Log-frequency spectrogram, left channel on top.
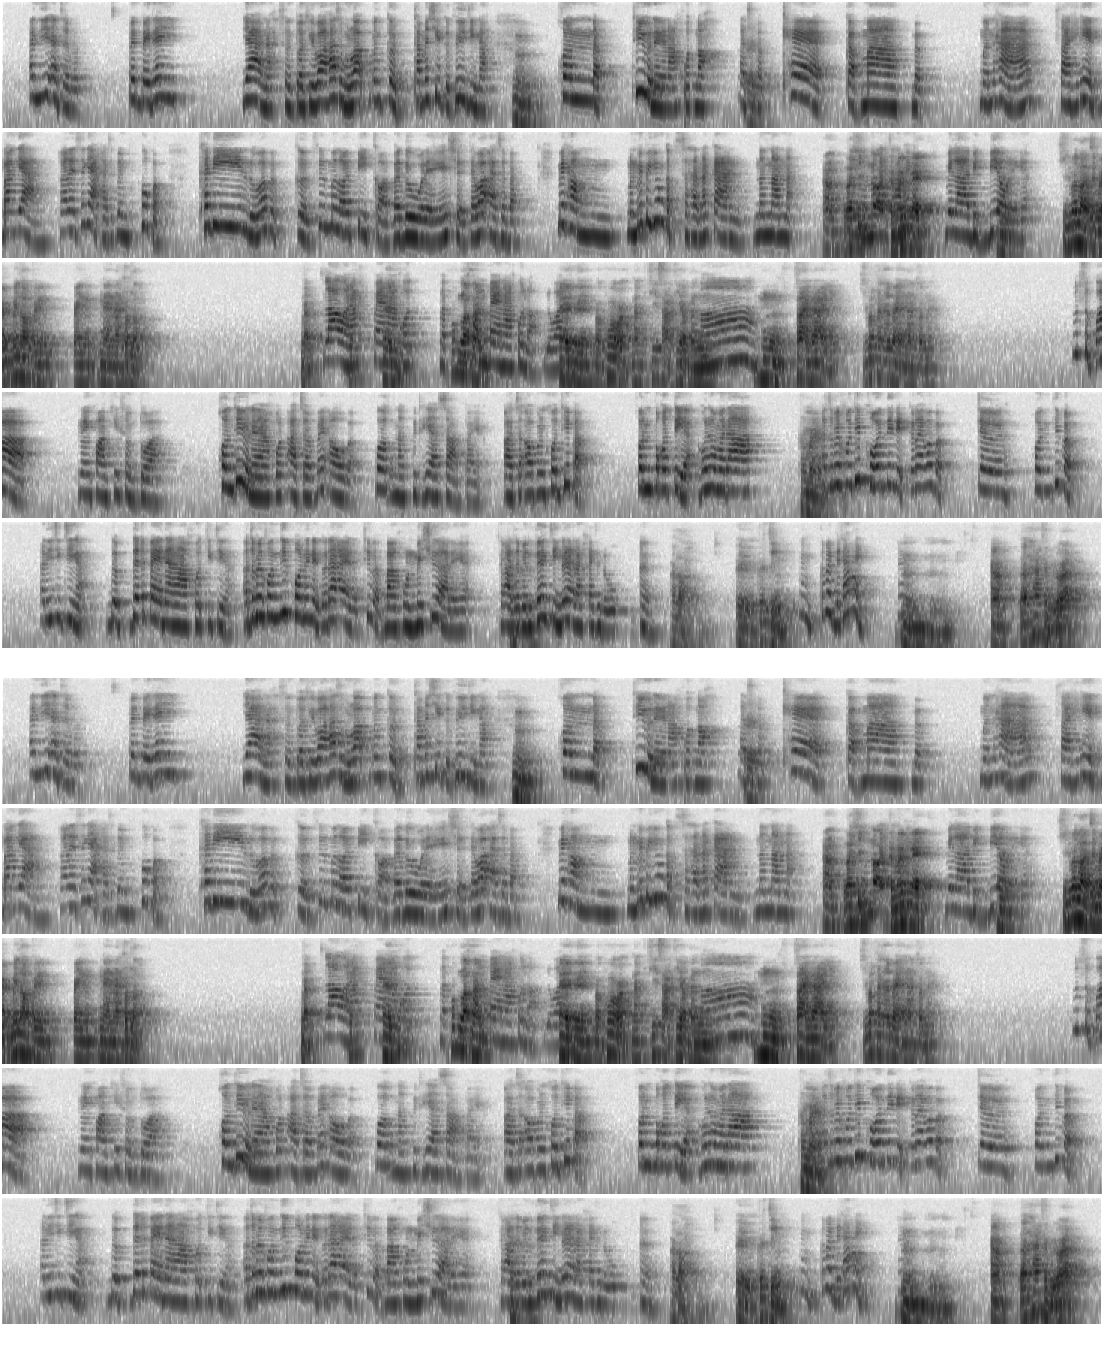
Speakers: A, on the left (about 50°); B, on the right (about 25°).
A: อันนี้อาจจะแบบเป็นไปได้ยากนะส่วนตัวคิดว่าถ้าสมมุติว่ามันเกิดทำให้ชินเกิดขึ้นจริงๆนะ
B: อืม
A: คนแบบที่อยู่ในอนาคตเนาะอาจจะแบบแค่
B: เออ
A: กลับมาแบบเหมือนหาสาเหตุบางอย่างอะไรสักอย่างอาจจะเป็นพวกแบบคดีหรือว่าแบบเกิดขึ้นเมื่อร้อยปีก่อนมาดูอะไรอย่างเงี้ยเฉยแต่ว่าอาจจะแบบไม่ทำมันไม่ไปยุ่งกับสถานการณ์นั้นๆอ่ะ
B: อ่ะเราคิดว่าเราจะไม่ไป
A: เออมันอาจจะทำให้แบบเวลาบิดเบี้ยวอะไรเงี้ย
B: เออคิดว่าเราจะแบบไม่ลองไปในไปในอนาคตเหรอแบบ
A: เล่าอะนะไปอนาคตแบบมีคนไปอนาคตเหรอหรือว่าอะไร
B: เออพวกพวกเรานักเออเออแบบพวกแบบนักวิทยาศาสตร์ที่แบบมัน
A: อ๋อ
B: อืมสร้างได้อย่างเงี้ยคิดว่าเขาจะไปอนาคตไหม
A: รู้สึกว่าในความคิดส่วนตัวคนที่อยู่ในอนาคตอาจจะไม่เอาแบบพวกนักวิทยาศาสตร์ไปอะอาจจะเอาเป็นคนที่แบบคนปกติอะคนธรรมดา
B: ทำไมอ่ะ
A: อาจจะเป็นคนที่โพสต์ในเน็ตก็ได้ว่าแบบเจอคนที่แบบอันนี้จริงๆอะแบบได้ไปในอนาคตจริงๆอะอาจจะเป็นคนที่โพสต์ในเน็ตก็ได้แบบที่แบบบางคนไม่เชื่ออะไรเงี้ยแต่อาจจะเป็นเรื่องจริงก็ได้นะใครจะรู้เออ
B: อะอ๋อเหรอเออก็จริง
A: อืมก็เป็นไปได้เออ
B: อืมอืมอืมอ่ะแล้วถ้าสมมติว่า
